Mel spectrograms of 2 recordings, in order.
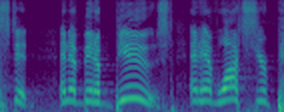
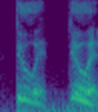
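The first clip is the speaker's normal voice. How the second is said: little demon voice, tempting. Telling of a man about to do something bad, voicing the demon on his shoulder: little demon voice. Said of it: "a little demon jumps up on his shoulder, and he's like".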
